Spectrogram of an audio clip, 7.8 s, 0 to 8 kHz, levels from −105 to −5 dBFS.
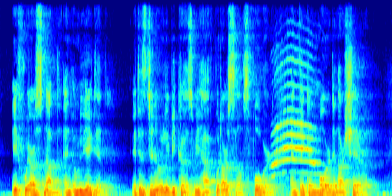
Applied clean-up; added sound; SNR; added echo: none; Meow; 9 dB; reverberation time 0.9 s.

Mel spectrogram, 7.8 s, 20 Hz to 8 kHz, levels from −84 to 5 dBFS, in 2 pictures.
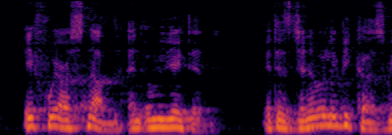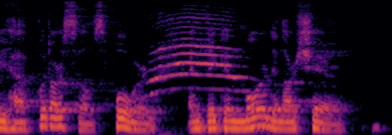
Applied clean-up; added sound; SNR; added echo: classical method WPE with log-MMSE.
